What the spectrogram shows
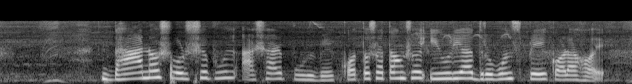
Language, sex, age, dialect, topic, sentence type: Bengali, female, 18-24, Standard Colloquial, agriculture, question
